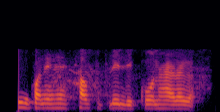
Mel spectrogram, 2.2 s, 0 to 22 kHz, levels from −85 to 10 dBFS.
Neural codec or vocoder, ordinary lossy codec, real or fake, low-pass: none; none; real; 3.6 kHz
